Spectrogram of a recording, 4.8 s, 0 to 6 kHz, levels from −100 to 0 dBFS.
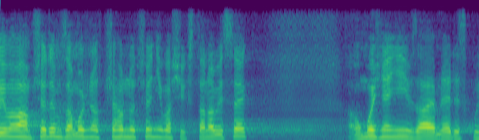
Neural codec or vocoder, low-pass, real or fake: codec, 24 kHz, 0.9 kbps, DualCodec; 5.4 kHz; fake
